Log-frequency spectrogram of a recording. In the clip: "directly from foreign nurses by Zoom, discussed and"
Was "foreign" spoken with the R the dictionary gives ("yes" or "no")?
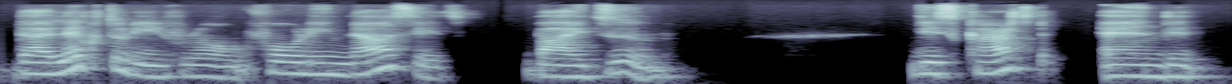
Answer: no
